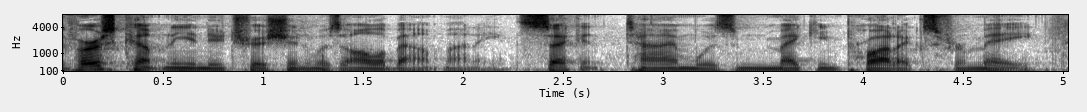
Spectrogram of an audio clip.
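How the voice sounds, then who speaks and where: Speaking with a Texan accent, a man has a fairly low pitch. His pace is fairly quick, with ordinary pitch variation. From Texas, Dallas. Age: 60s. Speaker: businessman. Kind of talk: interview.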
